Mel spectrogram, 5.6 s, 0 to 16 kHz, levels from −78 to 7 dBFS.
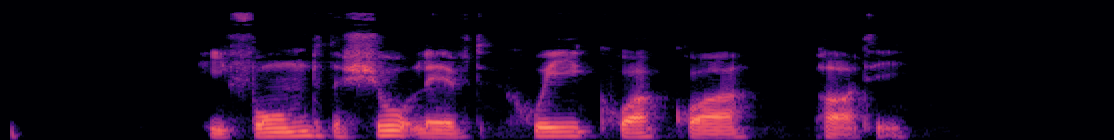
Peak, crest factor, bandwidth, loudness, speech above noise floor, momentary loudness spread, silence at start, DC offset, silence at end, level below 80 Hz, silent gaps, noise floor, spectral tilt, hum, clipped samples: -4 dBFS; 18 dB; 11.5 kHz; -21 LUFS; 69 dB; 11 LU; 0.05 s; under 0.1%; 1.05 s; -54 dBFS; none; -89 dBFS; -6 dB/octave; none; under 0.1%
